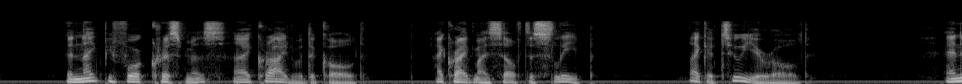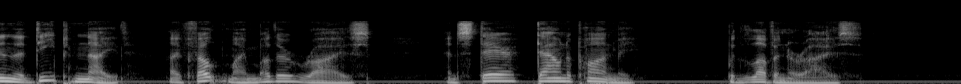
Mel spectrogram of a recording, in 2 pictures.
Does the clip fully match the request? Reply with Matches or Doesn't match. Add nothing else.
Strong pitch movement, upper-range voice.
Doesn't match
